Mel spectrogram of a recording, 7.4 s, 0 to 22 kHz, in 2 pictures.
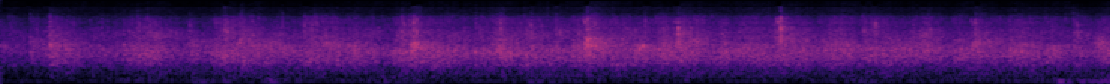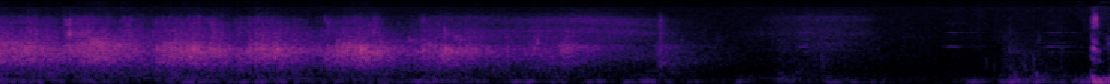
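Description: Audience applause welcoming the closing keynote speaker at the Farm Tank 2016 conference, a steady dense wash of clapping from a large crowd that holds for about six seconds before thinning out and fading.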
